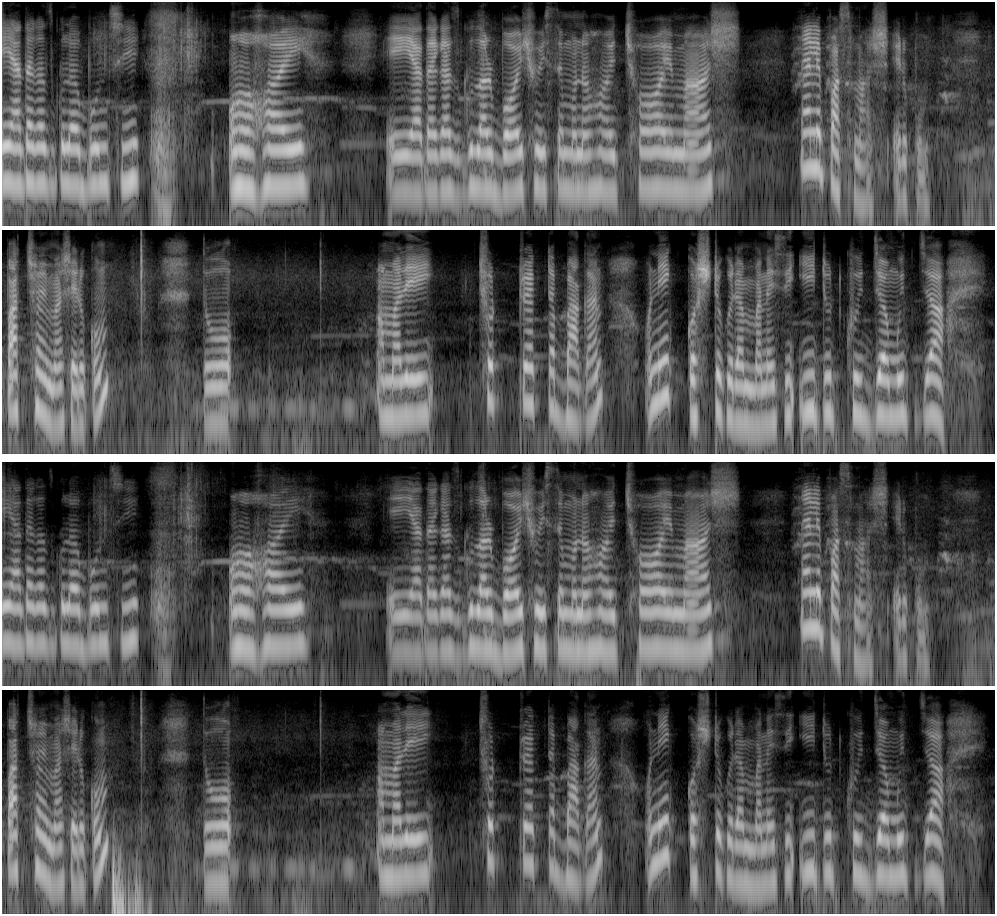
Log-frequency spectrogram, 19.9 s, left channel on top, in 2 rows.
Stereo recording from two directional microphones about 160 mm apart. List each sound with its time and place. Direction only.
0.0 s a woman's voice: 10° left (ahead or behind)
4.6 s speech: 15° right (ahead or behind)
11.3 s a sound: 5° right (ahead or behind)
11.9 s speech: 15° right (ahead or behind)
13.7 s a woman's voice: 5° right (ahead or behind)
